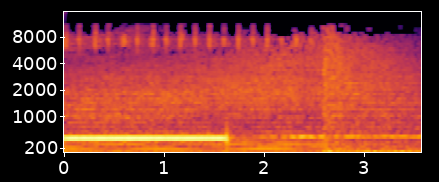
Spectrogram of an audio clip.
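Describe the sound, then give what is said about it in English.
A steady electronic telephone ringing tone on an outgoing call to a contest winner, heard from the caller's end, hums loudly for over a second, then breaks off into a quieter line hiss and a sudden click as the call connects. “David, answer the phone.”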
